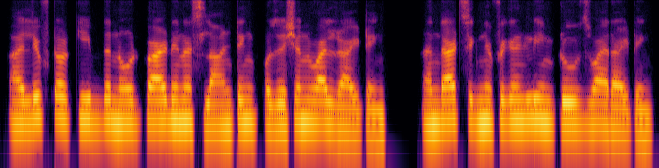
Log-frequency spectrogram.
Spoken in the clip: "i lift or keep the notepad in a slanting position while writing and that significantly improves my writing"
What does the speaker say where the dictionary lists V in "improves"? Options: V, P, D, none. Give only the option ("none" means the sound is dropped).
V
